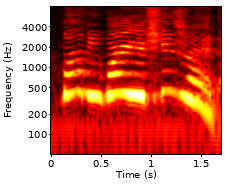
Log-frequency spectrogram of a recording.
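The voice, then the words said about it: Little girl voice. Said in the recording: “my little girl impression”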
